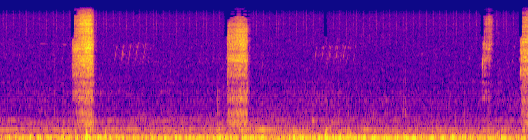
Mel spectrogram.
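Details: Barn owl owlets in a nest box beg for food from their mother; harsh, noisy hisses come at intervals of about three seconds against a constant low hum.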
